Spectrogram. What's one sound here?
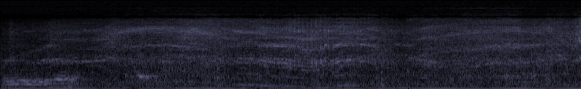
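A toy car's electric motor whines as it speeds past.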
